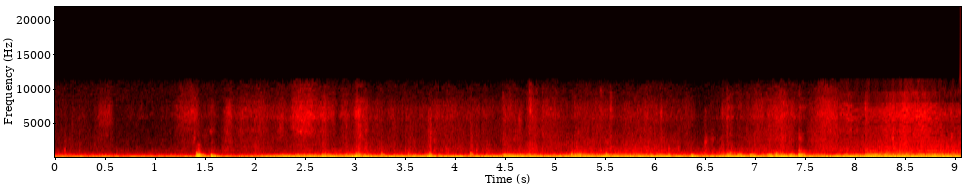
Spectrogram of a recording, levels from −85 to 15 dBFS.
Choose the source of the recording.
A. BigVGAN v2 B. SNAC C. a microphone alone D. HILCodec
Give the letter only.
C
